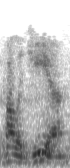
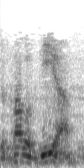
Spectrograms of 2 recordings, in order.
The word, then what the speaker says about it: apologia: Most people call it apologia, but actually the correct way to pronounce it in the Greek is apologia.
